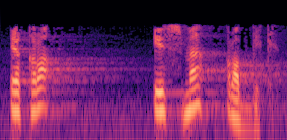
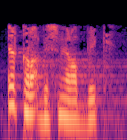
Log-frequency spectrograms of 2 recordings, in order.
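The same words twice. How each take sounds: First: اقرأ اسم ربك said with the ba dropped, اسم starting bare, slowly; without the ba. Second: Said in the usual way. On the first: Shown as a demonstration. Teacher shows students the verse with the ba dropped, slow demo. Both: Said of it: "لو حذفت الباء".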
